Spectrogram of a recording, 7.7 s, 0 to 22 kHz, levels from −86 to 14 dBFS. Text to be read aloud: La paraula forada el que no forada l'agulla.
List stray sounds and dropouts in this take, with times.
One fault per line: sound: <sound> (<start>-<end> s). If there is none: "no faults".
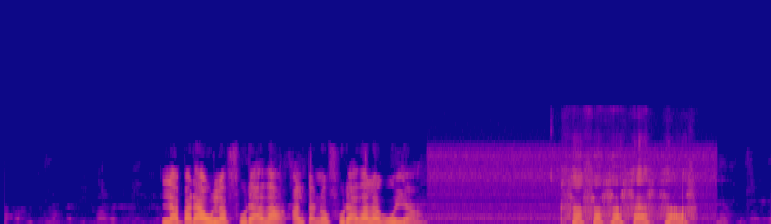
sound: laugh (5.5-7.0 s)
